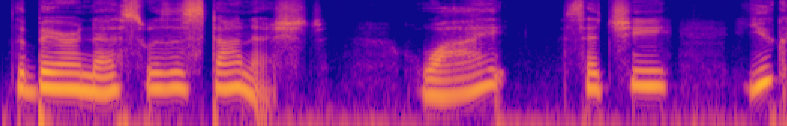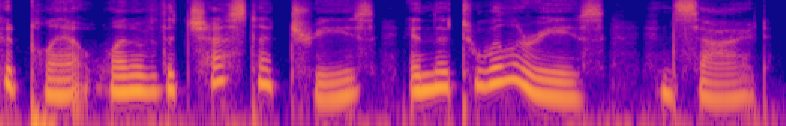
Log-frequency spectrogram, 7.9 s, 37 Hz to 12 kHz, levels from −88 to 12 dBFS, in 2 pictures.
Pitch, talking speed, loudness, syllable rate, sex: 195 Hz, 145 wpm, -21 LUFS, 4.8 syllables/s, female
